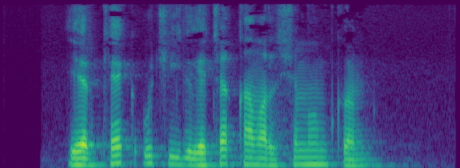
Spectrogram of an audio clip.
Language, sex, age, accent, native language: Uzbek, male, 18-24, Buxoro, Uzbek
